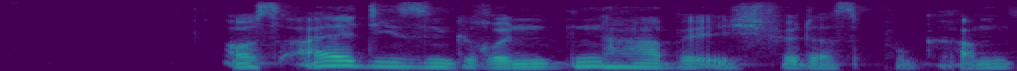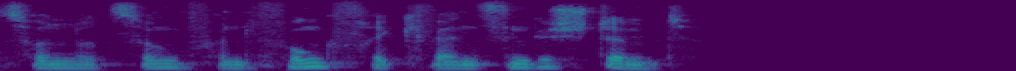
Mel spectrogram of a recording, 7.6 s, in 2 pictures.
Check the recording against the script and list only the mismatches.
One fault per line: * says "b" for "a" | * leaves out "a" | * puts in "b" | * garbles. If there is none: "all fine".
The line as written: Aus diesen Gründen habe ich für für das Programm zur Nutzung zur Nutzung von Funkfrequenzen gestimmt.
* puts in "all"
* leaves out "für"
* leaves out "zur Nutzung"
